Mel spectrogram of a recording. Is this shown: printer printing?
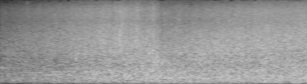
no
